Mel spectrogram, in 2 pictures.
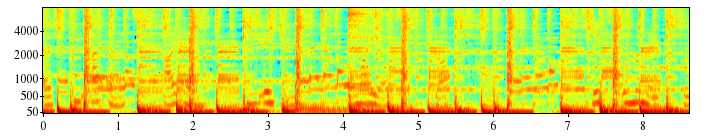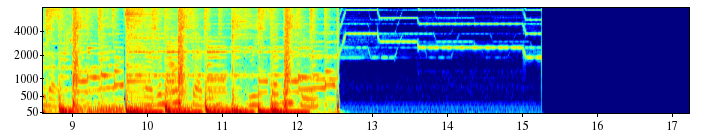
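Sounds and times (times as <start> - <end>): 
summer funk music: 0.0 - 12.6.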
